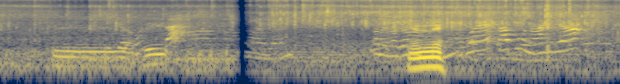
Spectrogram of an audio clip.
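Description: Spring water running steadily at a small spring-fed pool, a constant hiss with people's voices over it about a second in and again in the second half.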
